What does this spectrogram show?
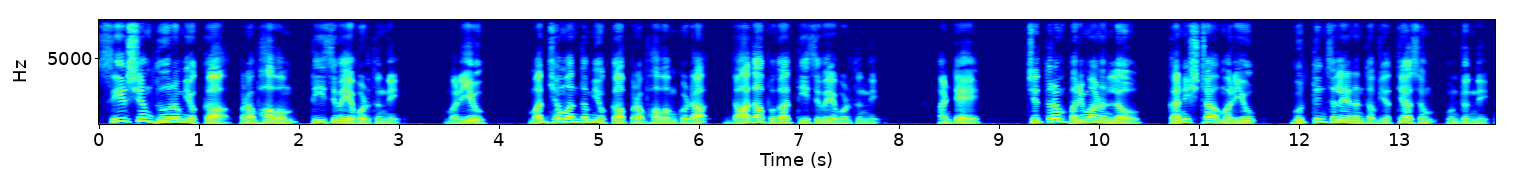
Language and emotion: Telugu, neutral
